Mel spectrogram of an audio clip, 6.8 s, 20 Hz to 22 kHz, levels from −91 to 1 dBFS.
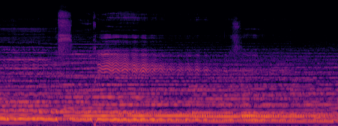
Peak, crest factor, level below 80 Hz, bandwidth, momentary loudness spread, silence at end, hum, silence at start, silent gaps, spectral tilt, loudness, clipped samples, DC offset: -22 dBFS; 14 dB; -66 dBFS; 15.5 kHz; 5 LU; 0 s; none; 0 s; none; -6 dB/octave; -35 LUFS; under 0.1%; under 0.1%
